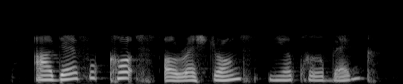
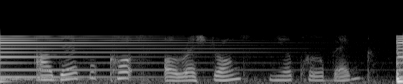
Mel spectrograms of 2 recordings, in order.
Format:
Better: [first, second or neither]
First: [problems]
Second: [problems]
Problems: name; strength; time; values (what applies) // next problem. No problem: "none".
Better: first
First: none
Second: background sound (Acoustic guitar); 4 dB above the speech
